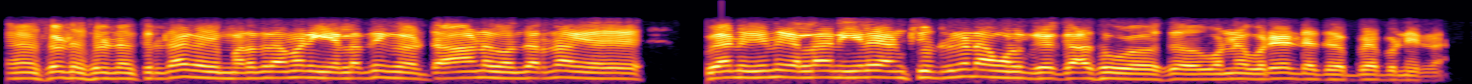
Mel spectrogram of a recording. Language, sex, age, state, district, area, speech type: Tamil, male, 60+, Tamil Nadu, Thanjavur, rural, conversation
